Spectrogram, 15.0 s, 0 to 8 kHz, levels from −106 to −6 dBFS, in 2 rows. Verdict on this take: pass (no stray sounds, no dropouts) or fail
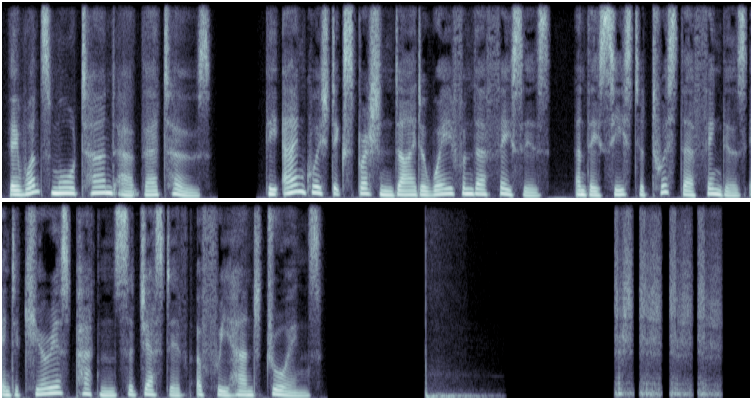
fail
